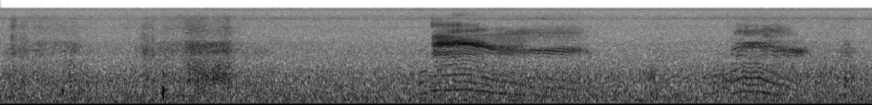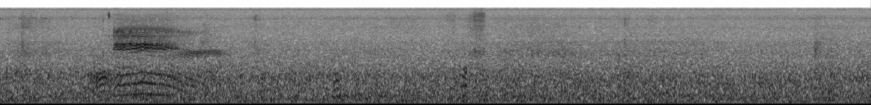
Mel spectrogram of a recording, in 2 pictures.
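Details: Tiny kitten under a month old in rural Japan, brought home in spring by a white female cat named Sara, crying while following and climbing into a hand: three high, wavering meows about two seconds apart over steady rustling outdoor hiss.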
